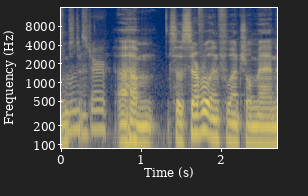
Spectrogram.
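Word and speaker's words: Münster: and that's like like i believe it's pronounced monster right i think so i think it's monster um so several influential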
